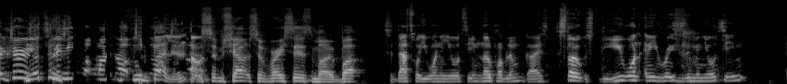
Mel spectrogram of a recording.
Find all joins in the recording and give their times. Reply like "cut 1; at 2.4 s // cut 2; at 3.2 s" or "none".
cut 1; at 1.9 s // cut 2; at 3.8 s // cut 3; at 5.5 s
